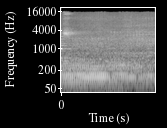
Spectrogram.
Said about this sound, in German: An der Hauptkreuzung von Odergadam braust der Verkehr wie nie zuvor. Ein LKW, Bus und Motorrad nach dem anderen schiebt sich über die holperigen Straßen, dann und wann auch ein Privatauto.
